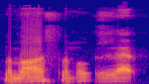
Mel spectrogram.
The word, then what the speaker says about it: Lemos: Lemos. Lemos. But I also missed that fight. But I heard it was pretty entertaining, so I got to go back and catch that one. Yeah, Lemos looked good for like the first 5 minutes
